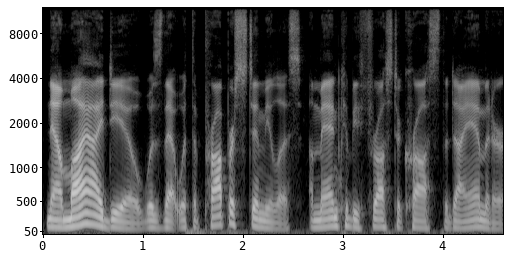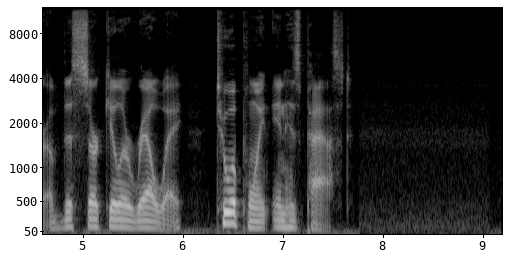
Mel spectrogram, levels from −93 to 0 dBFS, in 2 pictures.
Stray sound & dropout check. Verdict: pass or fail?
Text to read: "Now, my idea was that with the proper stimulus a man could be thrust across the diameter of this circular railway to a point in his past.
pass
